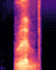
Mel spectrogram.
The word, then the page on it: rube: British English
